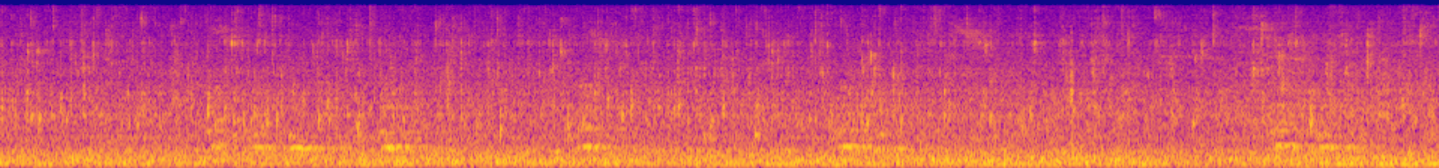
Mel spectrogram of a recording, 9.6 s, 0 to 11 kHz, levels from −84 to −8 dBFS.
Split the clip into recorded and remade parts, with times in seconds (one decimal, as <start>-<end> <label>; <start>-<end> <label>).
0.0-6.5 recorded; 6.5-9.6 remade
